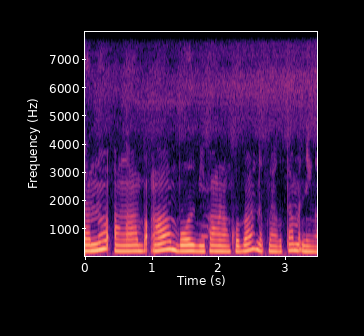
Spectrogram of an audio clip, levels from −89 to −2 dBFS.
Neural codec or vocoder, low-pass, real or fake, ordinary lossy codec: none; none; real; none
